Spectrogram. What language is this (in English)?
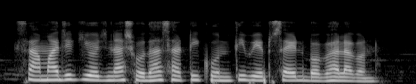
Marathi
